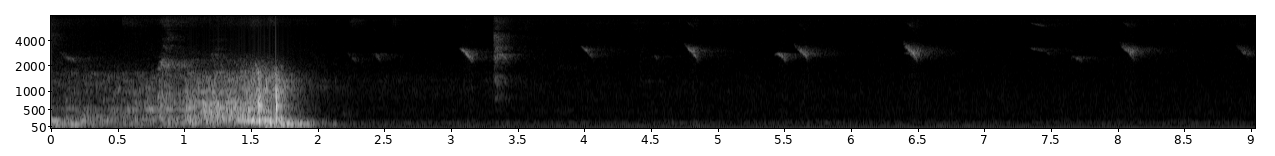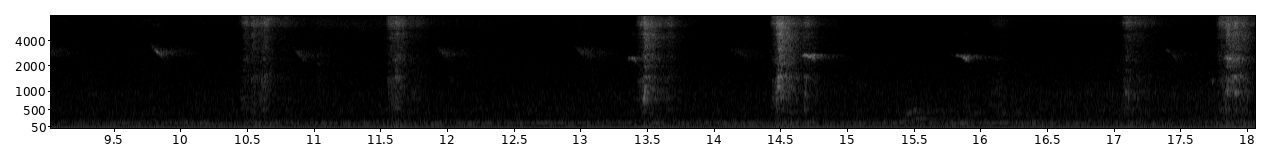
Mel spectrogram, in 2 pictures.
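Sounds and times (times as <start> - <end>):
small bird chirping: 2.2 - 12.3, 12.9 - 15.0, 15.6 - 16.3.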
